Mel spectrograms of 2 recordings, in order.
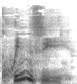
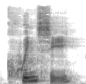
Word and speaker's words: Quincy: Quincy, Mass, pronounced Quincy, while other cities named Quincy are more pronounced like I just said it, like Quincy, Illinois, Quincy versus Quincy.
